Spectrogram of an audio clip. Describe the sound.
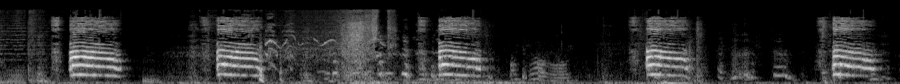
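A rubber chicken toy gives five loud, nasal, honking squawks spaced a couple of seconds apart, with people talking in the gaps between them.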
